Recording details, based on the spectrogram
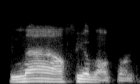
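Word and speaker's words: نافذة: তিলকা নাফিযাতুন। না এর পরে একটা ছোট্ট টান হবে।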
